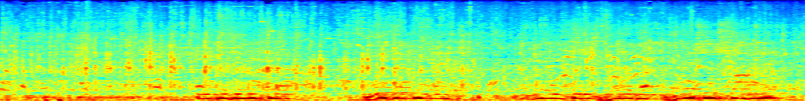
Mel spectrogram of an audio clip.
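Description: A man's low voice, with pitches held for about half a second and bending up and down, over steady outdoor background noise.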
